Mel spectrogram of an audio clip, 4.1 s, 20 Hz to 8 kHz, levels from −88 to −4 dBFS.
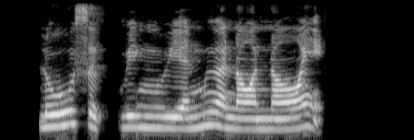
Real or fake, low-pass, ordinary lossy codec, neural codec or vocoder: real; 7.2 kHz; none; none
